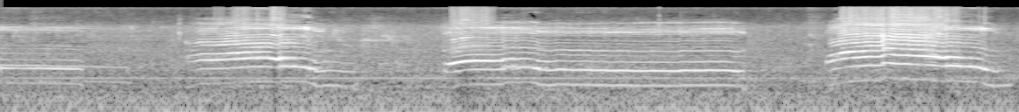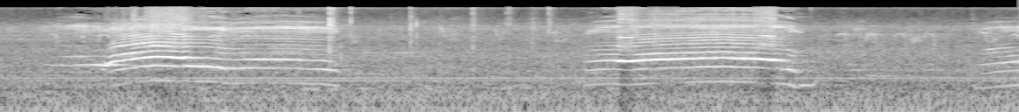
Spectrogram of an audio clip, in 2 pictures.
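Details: Young male street cat calling loudly, described as a male calling a female in heat; five long, wavering, harmonic yowls rising and falling, each one to two seconds, separated by short pauses, over a steady low hum and background noise.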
